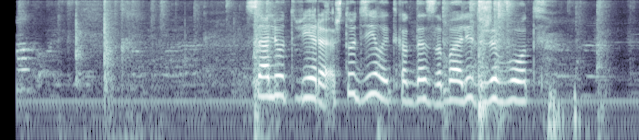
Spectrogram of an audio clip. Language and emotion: Russian, sad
